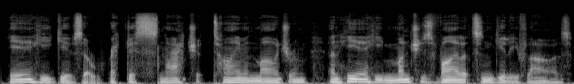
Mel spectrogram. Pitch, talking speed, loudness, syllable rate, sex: 95 Hz, 175 wpm, -19 LUFS, 5.4 syllables/s, male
